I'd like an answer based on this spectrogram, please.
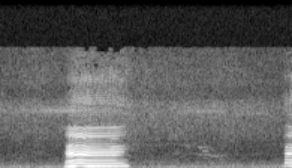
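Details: Domestic cat during a hard separation, giving one loud drawn-out meow of about half a second, steady with rich overtones, after a woman's soothing voice; a second meow begins at the very end.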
